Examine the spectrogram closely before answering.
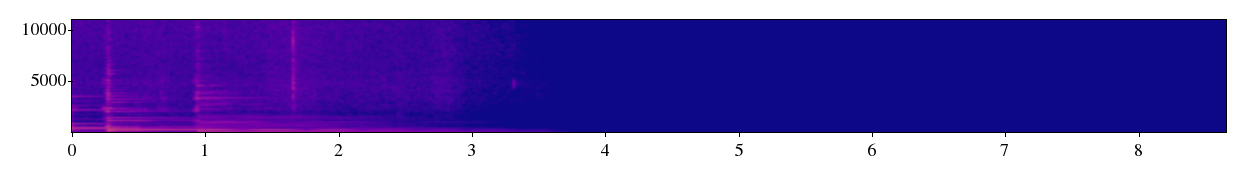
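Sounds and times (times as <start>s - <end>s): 
instrumental music: 0.0s - 3.3s.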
